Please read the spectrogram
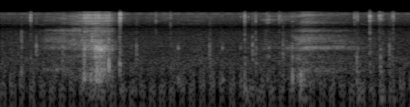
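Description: Scattered, light key taps on a laptop keyboard, with two short breath sounds at the microphone, about a second in and near three seconds.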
